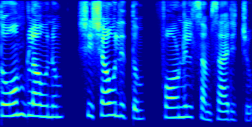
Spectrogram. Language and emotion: Malayalam, neutral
